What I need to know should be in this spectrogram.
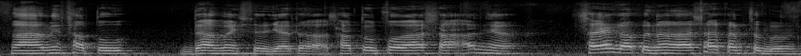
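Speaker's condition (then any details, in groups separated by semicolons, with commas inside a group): Cerebral palsy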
